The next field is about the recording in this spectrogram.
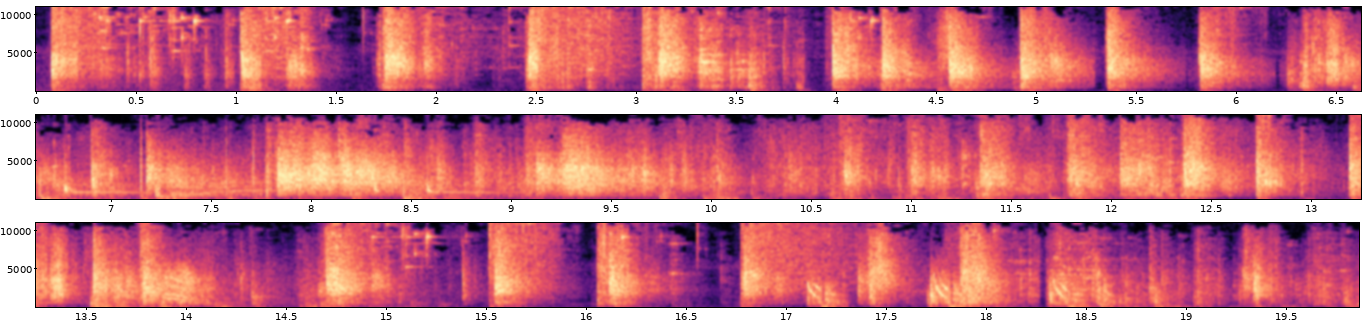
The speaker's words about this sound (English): But here in this movie, having that same violence thrust upon you from guns with silencers, so you just hear the ping when walls are punctured, or you just hear glass gradually cracking apart, well, that can be unnerving.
